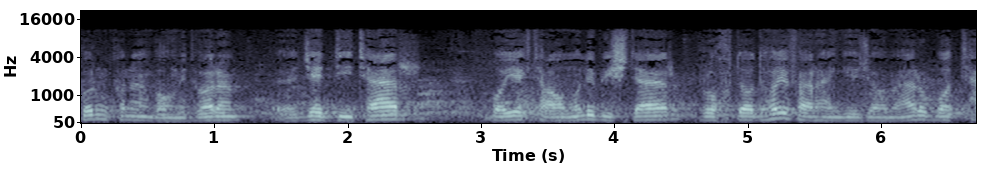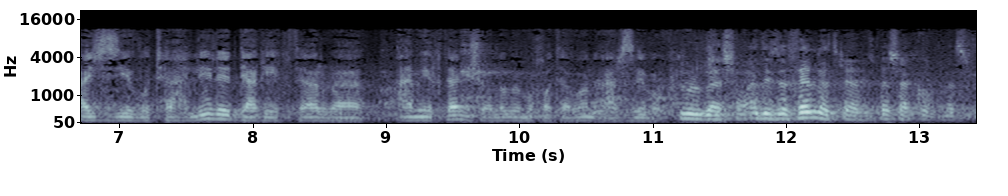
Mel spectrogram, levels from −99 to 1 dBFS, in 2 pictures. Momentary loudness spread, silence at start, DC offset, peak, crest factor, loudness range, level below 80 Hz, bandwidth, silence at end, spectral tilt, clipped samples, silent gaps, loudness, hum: 12 LU; 0 s; under 0.1%; -8 dBFS; 20 dB; 5 LU; -68 dBFS; 11.5 kHz; 0 s; -4.5 dB/octave; under 0.1%; none; -30 LUFS; none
